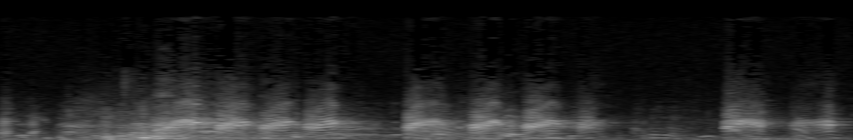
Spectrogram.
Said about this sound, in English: that duck of yours is making an awful lot of noise. That's not George. That's some other duck.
